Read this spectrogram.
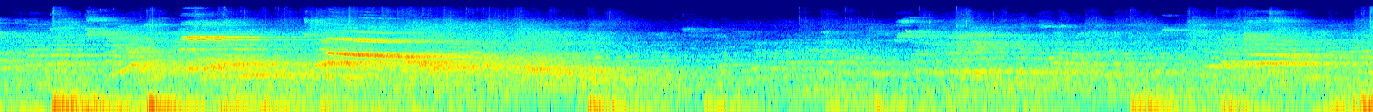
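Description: Girls on court shout and call out to each other.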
